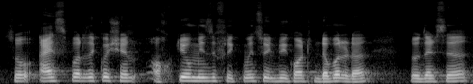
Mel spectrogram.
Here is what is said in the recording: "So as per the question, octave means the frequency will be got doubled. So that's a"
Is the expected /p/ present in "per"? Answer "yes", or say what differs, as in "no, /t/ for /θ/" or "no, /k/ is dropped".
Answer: no, /f/ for /p/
